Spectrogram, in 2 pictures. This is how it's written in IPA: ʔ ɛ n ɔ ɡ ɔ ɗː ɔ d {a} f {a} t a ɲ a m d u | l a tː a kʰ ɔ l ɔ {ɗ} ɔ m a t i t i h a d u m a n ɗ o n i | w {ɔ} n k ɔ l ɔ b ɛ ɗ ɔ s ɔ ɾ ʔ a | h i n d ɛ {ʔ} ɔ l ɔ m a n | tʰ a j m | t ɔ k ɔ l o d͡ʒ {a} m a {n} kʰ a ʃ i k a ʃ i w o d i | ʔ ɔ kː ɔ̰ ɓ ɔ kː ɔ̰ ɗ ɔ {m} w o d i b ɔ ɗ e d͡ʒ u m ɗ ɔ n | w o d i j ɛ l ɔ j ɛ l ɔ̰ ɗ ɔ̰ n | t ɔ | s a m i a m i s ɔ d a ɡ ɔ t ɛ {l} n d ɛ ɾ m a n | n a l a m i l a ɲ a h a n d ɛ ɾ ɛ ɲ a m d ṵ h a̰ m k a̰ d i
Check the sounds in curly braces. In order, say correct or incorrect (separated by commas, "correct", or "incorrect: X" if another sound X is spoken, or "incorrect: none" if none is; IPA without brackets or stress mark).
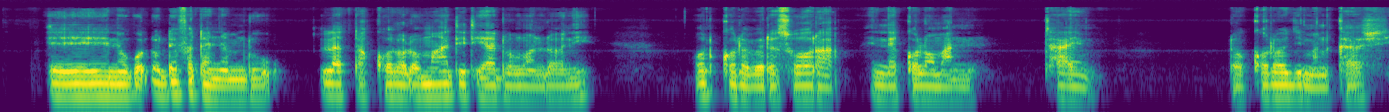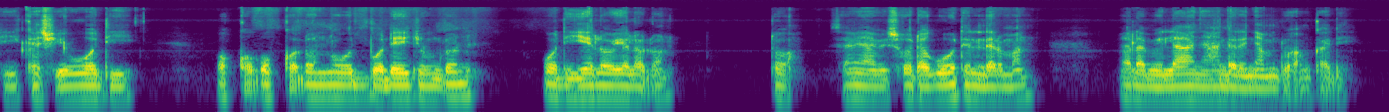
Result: incorrect: ɛ, correct, correct, correct, incorrect: k, incorrect: i, correct, incorrect: n, correct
